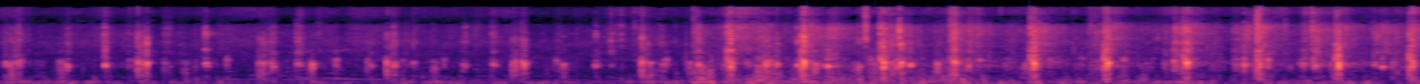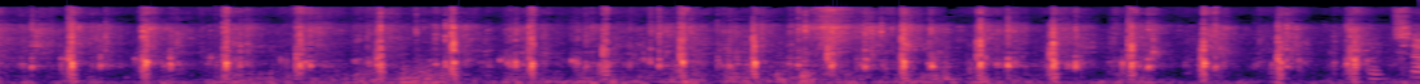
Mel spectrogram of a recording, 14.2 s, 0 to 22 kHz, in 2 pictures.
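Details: Working Friesian mare's hooves, one of a farm's 25 Friesian horses: a few soft sounds, then from about three seconds a loud, steady run of clip-clop strikes near 80 a minute, continuing to the end.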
